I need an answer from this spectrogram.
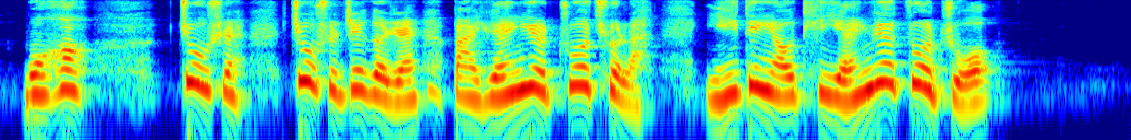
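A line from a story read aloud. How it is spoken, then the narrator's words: Angry. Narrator (Chinese): 东方颜月的声音 愤怒地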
